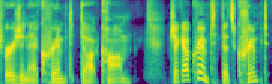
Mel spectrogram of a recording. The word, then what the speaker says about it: Crimpd: Crimped is spelled C-R-I-M-P-D. That's crimp with a D at the end.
